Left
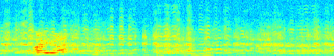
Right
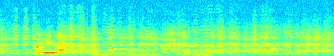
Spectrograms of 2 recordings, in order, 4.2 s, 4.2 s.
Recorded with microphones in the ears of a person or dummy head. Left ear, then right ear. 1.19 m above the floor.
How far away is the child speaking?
About 0.6 m.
